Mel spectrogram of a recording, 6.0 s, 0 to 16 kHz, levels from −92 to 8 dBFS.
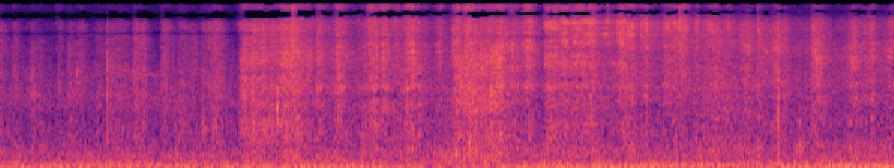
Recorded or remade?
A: recorded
